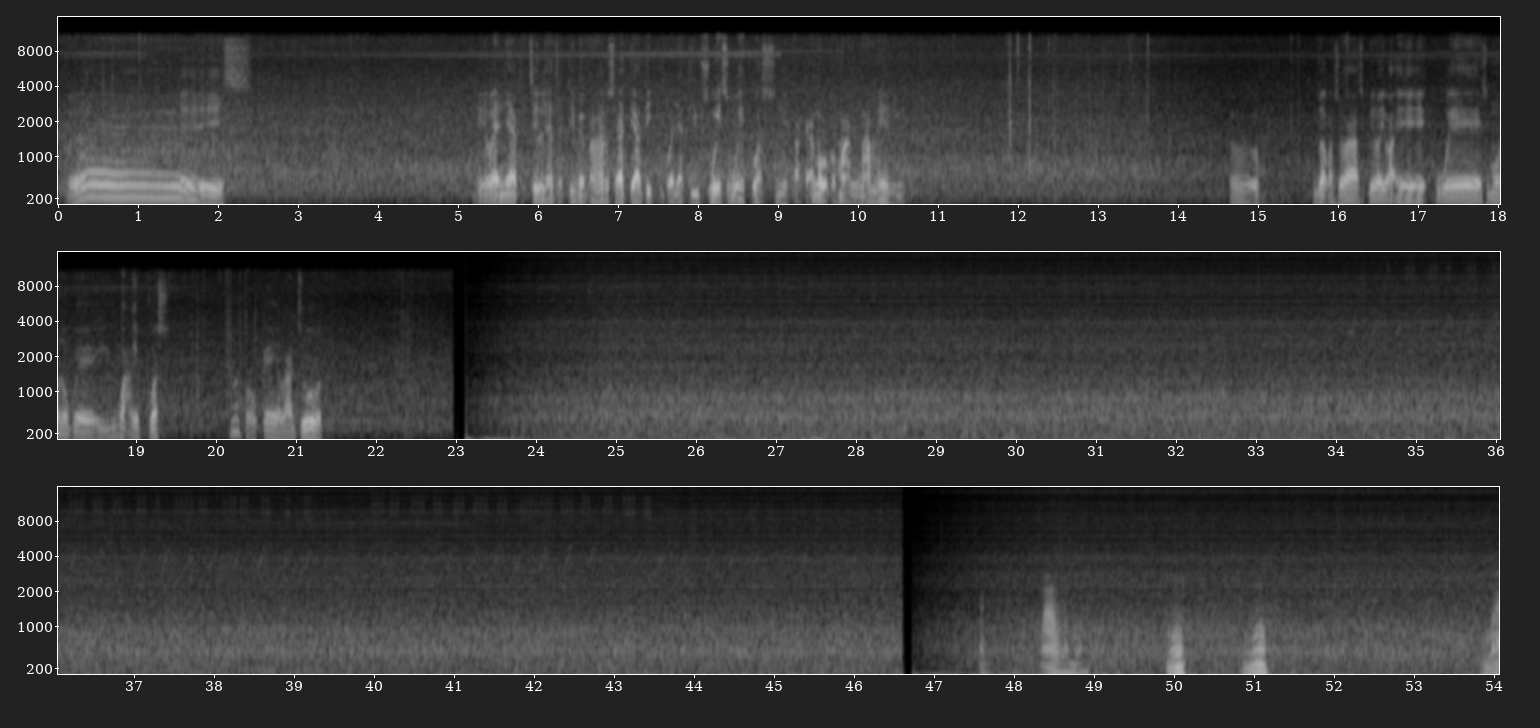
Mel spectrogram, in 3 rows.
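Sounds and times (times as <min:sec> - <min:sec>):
river current rushing: 0:00.0 - 0:54.0
short voice sounds: 0:00.1 - 0:01.9, 0:50.8 - 0:51.2.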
